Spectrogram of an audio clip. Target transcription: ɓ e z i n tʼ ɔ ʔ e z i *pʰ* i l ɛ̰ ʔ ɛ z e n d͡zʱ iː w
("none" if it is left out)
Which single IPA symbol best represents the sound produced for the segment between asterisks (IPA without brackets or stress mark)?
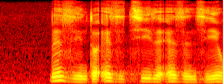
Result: tʰ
